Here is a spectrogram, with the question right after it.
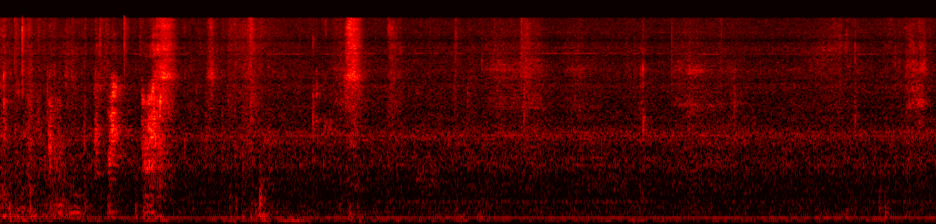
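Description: A Boxer dog makes short, breathy grunts and snorts with a faint whimper, bunched into the first few seconds. After that only a steady low electrical hum remains.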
